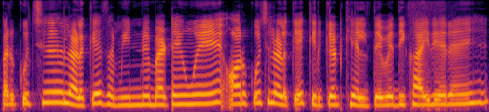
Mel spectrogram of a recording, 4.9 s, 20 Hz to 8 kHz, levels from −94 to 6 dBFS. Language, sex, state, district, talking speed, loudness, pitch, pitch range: Hindi, female, Chhattisgarh, Korba, 220 wpm, -14 LUFS, 235 Hz, 225-255 Hz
